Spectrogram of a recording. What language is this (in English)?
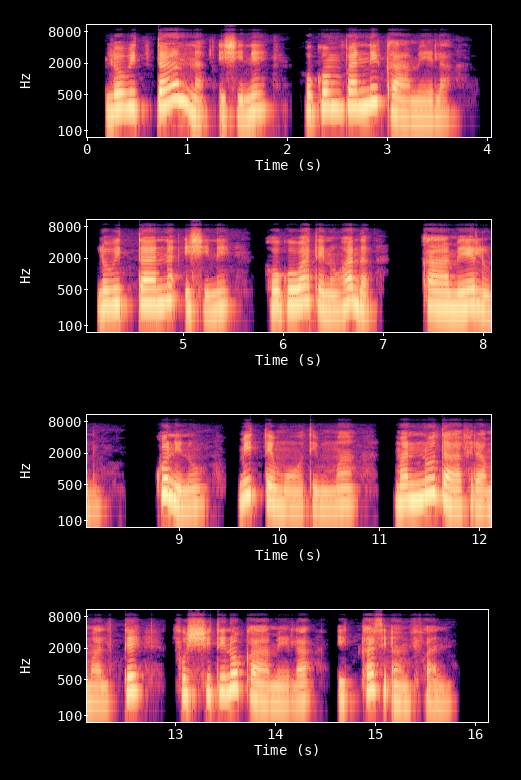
Sidamo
